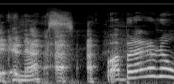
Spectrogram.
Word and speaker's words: Canuck: What is a Canuck?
